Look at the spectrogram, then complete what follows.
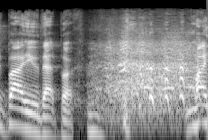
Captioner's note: laughter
